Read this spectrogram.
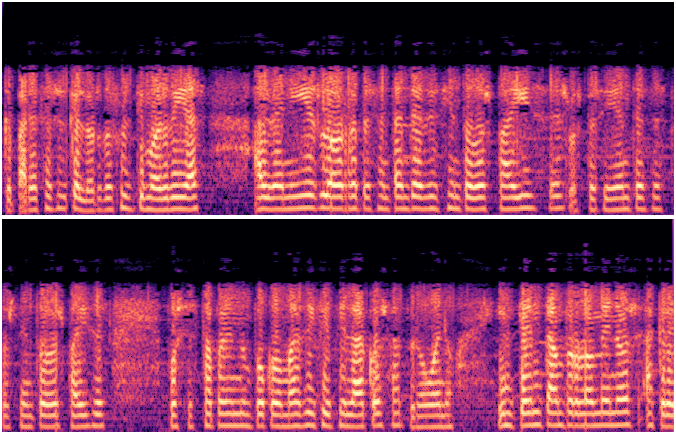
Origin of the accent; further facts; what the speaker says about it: Aragon, Spain; Sí, de Aragón. Creo que somos una de las comitivas, por decirlo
